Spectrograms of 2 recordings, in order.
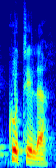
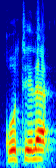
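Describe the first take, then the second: First: The first consonant is a front k sound. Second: The first consonant is a deep uvular q. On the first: The speaker calls it wrong. "They pronounce as letter kaf" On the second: The speaker calls it right. "instead of saying qutila"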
